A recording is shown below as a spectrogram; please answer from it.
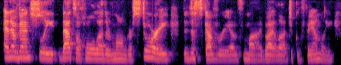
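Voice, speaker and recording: A woman's voice: mid-range voice, fairly even intonation, fast talker. A woman from Canada, a guest on a podcast who works in education, telling her own story in a frank, reflective way with an occasional laugh. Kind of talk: candid personal storytelling.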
